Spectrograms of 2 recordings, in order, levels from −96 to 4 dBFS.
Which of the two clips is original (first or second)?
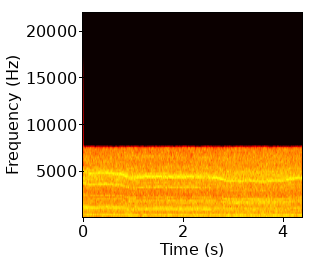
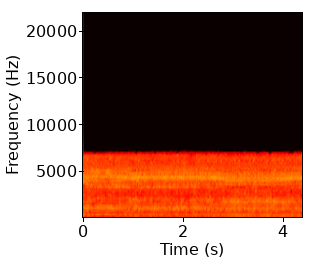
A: first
